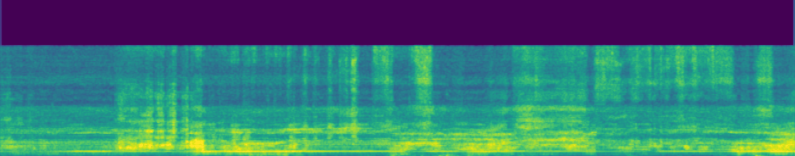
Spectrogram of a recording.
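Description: Cordless electric air duster running, its small motor giving a steady high whine over a rushing hiss of blown air as it blows dust out of a desktop computer case.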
